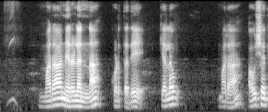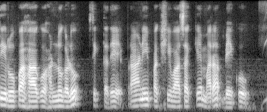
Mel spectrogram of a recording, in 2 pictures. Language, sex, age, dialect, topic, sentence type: Kannada, male, 46-50, Mysore Kannada, agriculture, statement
